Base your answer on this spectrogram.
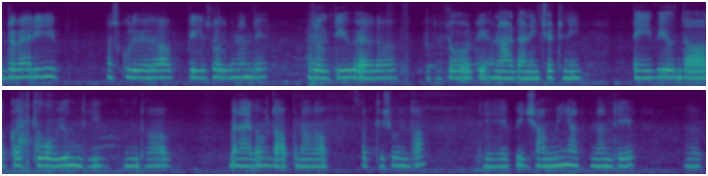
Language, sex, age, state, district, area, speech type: Dogri, female, 18-30, Jammu and Kashmir, Udhampur, rural, spontaneous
